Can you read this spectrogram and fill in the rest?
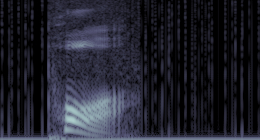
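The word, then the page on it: po: tone 4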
